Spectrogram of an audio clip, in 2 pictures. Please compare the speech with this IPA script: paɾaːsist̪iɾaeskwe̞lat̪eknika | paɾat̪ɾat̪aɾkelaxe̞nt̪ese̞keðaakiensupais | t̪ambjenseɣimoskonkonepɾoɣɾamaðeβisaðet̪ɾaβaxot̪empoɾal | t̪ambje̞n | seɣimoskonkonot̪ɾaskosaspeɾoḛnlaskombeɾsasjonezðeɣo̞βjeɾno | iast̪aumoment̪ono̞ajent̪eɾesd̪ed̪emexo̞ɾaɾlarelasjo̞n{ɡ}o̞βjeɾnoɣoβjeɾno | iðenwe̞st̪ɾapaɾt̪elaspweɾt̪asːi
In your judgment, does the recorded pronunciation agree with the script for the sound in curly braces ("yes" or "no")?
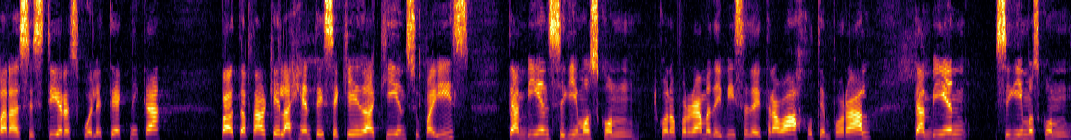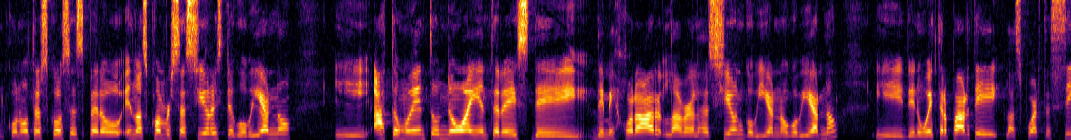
yes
